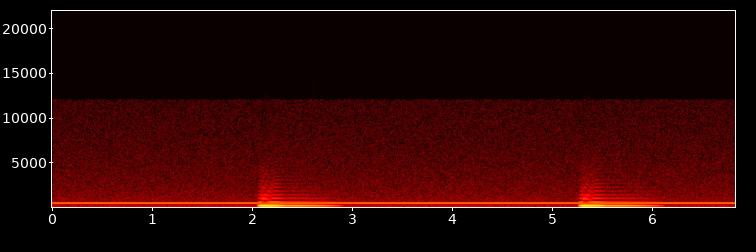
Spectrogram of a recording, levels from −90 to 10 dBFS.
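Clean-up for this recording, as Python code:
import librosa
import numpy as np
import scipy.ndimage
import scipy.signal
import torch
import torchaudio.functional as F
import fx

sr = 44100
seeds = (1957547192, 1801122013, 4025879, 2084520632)

y = fx.fix_declip(x, sr, threshold_db=-17.0)
y = fx.notch(y, sr, hz=490.0, q=30.0)
y = fx.fix_interpolate(y, sr, at_s=(2.61, 5.9), length_ms=3.9)
y = fx.noise_reduce(y, sr, print_start_s=0.17, print_end_s=0.67, reduce_db=30.0)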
